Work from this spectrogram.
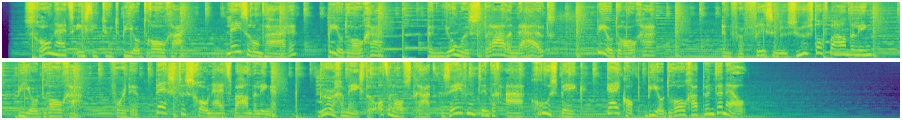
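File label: Dutch, female, commercial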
